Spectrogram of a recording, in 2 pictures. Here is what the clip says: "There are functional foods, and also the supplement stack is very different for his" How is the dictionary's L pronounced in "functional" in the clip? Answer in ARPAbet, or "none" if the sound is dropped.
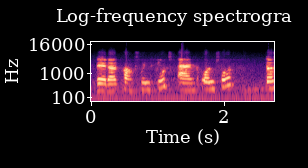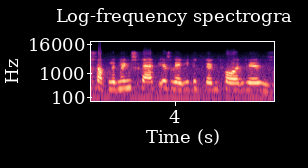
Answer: N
